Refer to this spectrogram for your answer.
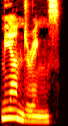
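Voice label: "meanderings", British English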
